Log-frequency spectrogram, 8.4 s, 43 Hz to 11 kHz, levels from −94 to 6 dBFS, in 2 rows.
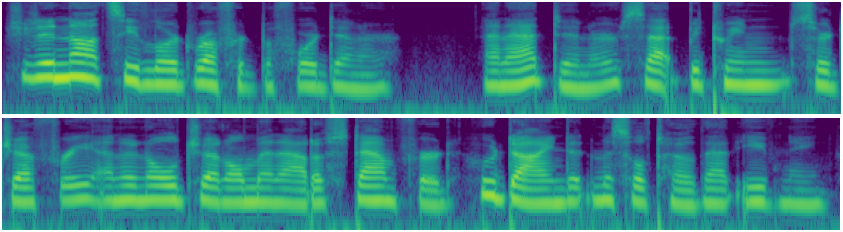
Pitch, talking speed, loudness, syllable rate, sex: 185 Hz, 200 wpm, -18 LUFS, 5.5 syllables/s, female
